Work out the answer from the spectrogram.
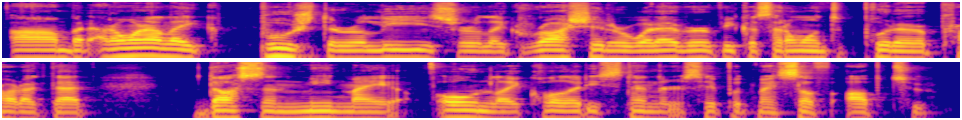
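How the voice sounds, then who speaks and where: A man's voice: on the low side, little pitch movement, brisk, dark tone. A young man whose first language is Spanish, talking casually and loosely through a tutorial as a music producer, with lots of fillers. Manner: rambling, loose, many fillers like "like" and "um".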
